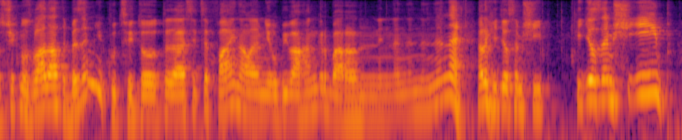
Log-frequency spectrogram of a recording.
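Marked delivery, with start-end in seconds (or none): none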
